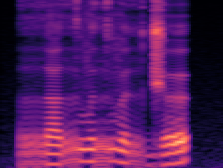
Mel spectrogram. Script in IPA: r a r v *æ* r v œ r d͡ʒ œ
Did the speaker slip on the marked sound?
yes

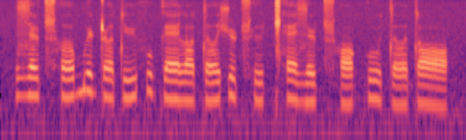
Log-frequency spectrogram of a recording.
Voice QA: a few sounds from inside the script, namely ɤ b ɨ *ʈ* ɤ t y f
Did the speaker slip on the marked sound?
no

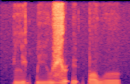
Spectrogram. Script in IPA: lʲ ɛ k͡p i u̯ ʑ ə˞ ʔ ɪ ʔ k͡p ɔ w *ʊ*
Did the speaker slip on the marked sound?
no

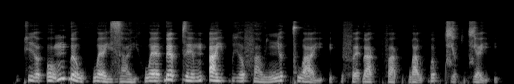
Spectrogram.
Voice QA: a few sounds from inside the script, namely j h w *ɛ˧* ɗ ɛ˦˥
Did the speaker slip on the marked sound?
no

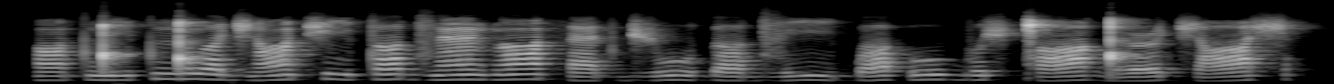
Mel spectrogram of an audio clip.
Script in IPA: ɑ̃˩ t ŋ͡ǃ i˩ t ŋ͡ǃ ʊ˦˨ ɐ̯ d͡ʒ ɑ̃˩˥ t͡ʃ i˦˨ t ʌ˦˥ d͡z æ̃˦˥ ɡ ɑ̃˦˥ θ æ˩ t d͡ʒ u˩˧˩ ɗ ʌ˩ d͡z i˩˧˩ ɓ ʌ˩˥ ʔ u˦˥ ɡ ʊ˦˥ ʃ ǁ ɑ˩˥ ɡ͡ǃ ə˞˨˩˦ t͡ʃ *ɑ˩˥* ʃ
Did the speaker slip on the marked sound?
no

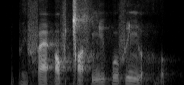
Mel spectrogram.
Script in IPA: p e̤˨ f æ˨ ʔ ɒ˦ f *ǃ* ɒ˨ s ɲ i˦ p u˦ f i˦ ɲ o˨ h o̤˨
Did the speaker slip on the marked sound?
yes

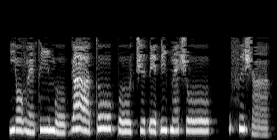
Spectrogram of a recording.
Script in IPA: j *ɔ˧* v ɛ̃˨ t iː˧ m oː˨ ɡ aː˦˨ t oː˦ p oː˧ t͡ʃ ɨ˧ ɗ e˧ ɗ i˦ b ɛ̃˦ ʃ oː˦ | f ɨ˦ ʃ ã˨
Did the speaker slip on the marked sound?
no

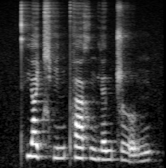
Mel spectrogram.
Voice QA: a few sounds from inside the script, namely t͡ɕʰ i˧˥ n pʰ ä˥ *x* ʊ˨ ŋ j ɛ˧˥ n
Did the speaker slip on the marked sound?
no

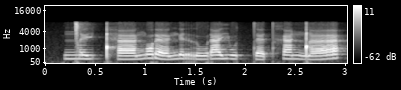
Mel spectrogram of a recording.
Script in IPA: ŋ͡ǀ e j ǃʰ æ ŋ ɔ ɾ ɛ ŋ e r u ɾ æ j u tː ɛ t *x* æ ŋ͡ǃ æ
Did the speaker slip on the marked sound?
no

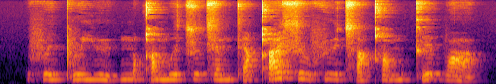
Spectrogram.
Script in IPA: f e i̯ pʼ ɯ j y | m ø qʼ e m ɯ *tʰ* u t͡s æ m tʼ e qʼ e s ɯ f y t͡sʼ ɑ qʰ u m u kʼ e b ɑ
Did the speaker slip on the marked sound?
yes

